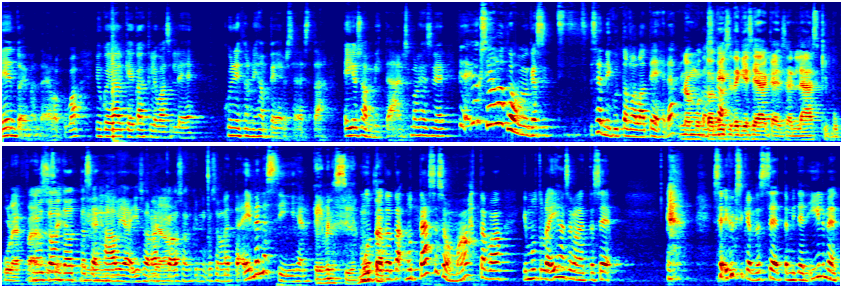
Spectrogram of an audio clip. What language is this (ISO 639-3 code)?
fin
